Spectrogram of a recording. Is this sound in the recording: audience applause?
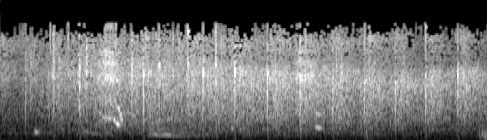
yes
